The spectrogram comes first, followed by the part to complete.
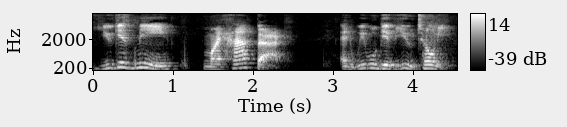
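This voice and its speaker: A man's voice: high voice, sing-song, slow, full character voice. A man acting in a comedy skit as a self-centred, whiny, melodramatic character, exasperated and prone to outbursts, in a roomy space. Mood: mock-earnest scheming. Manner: exasperated, mock-earnest, bursts into shouting. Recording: roomy, echoing indoor sound.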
